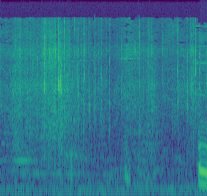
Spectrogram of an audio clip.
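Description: Plastic bags crinkle and rustle as a hand handles them.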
